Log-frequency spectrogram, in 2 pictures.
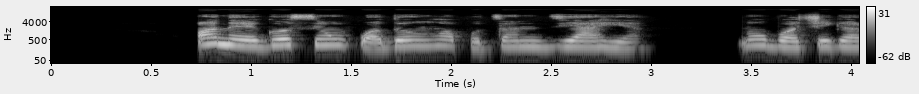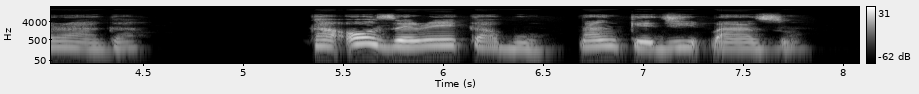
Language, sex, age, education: Igbo, female, 15-29, tertiary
